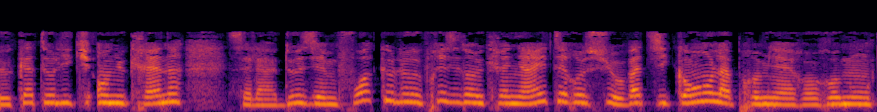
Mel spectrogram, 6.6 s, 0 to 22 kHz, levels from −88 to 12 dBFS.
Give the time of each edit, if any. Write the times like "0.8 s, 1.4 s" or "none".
none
